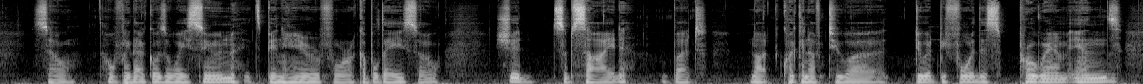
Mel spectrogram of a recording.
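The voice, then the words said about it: Congested, nasal-sounding voice. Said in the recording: “I've got like this sinus congestion or something like that, so if you hear some sinus congestion sounding voice, then that's probably what it is ... you'll hear a little bit of that”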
